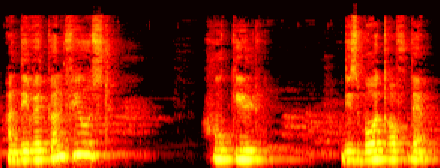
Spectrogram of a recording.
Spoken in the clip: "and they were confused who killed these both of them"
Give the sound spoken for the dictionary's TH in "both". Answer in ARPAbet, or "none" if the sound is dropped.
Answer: T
